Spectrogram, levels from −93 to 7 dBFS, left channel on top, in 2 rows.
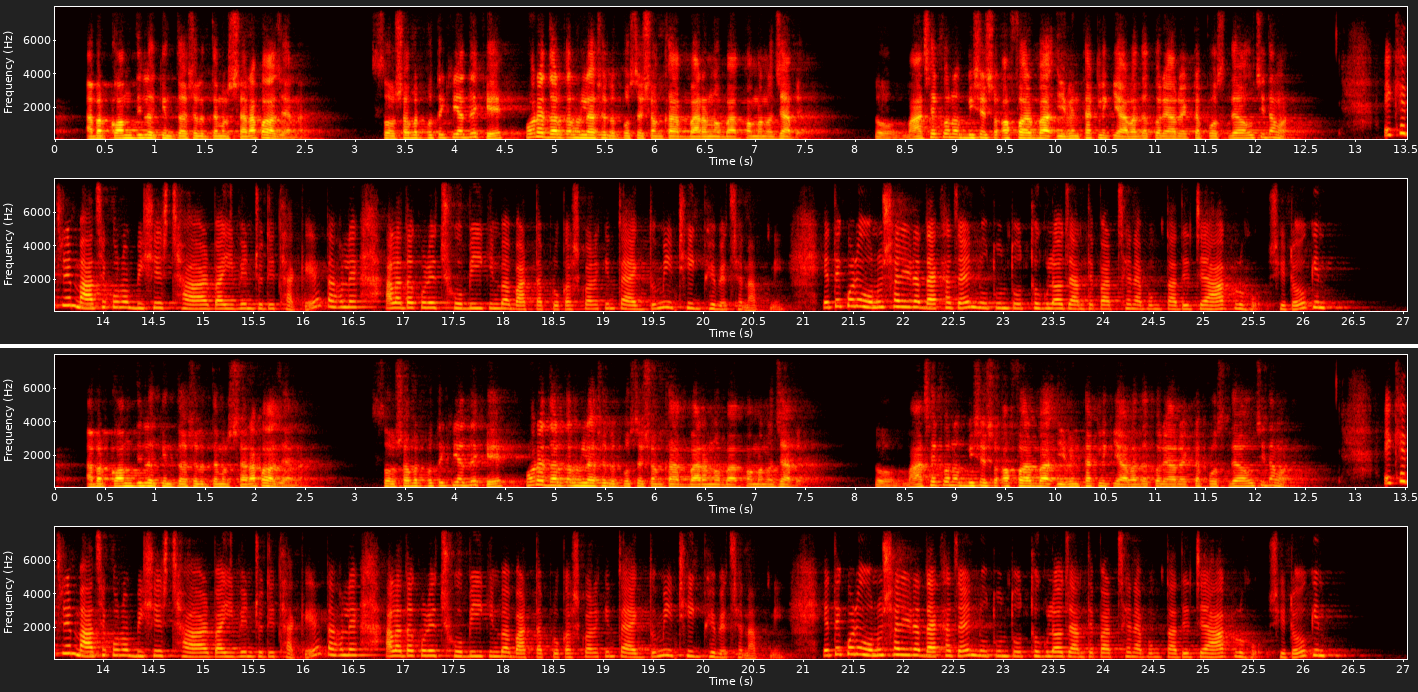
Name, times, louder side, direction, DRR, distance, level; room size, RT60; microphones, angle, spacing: voice 1, 0.3-2.5 3.3-7.5 8.2-12.3, left 2 dB, 45° left, 8 dB, 1.6 m, -28 dB
voice 2, 12.9-26.2, equal, ahead, 11 dB, 1.4 m, -33 dB
25.0 x 23.0 x 8.4 m, 0.82 s
head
